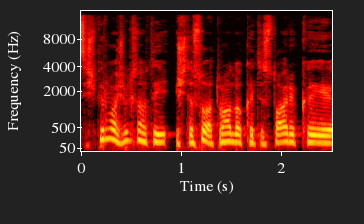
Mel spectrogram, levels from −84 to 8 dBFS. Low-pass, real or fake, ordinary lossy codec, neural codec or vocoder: 14.4 kHz; real; AAC, 48 kbps; none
